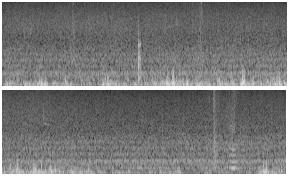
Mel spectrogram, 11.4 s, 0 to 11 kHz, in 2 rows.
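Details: Honey bee swarm being caught at a sanctuary in April 2018; low, dense droning hum with irregular soft thumps and rustles throughout, a few sharp clicks near the end.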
